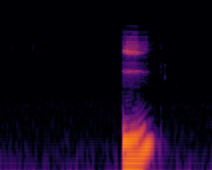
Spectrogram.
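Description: A single voice saying the French letter "i" once, briefly, a little over a second in. Otherwise near silence.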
